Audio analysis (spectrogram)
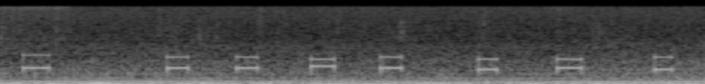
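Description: Eight short touch-tone beeps as a mobile phone number is keyed in to call someone, evenly paced and clear, over a steady low hum with no one talking.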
